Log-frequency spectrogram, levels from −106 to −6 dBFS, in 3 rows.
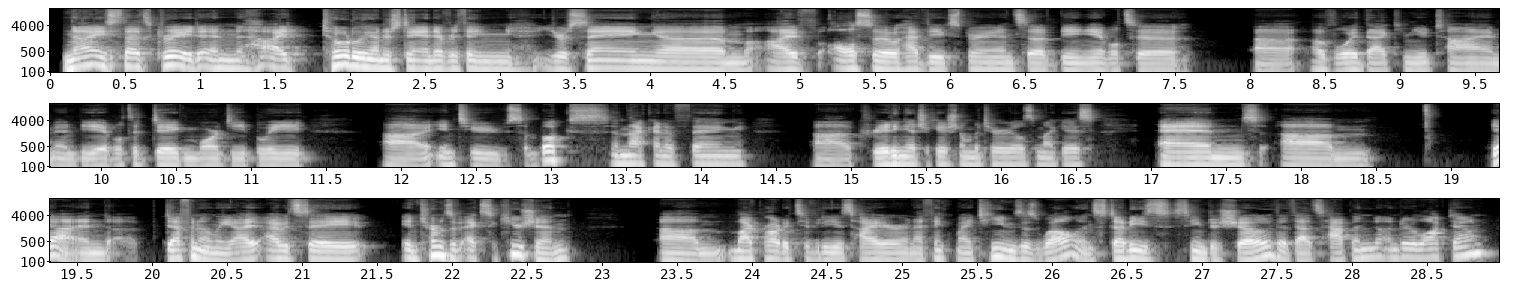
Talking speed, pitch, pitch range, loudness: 170 wpm, 110 Hz, 105-125 Hz, -19 LUFS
